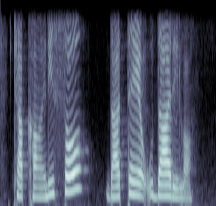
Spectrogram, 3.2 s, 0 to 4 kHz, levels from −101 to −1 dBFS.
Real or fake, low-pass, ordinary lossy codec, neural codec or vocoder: fake; 3.6 kHz; none; codec, 24 kHz, 0.9 kbps, WavTokenizer, medium speech release version 2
